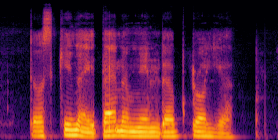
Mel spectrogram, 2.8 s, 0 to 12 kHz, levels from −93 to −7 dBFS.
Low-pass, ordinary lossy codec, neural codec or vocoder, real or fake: 10.8 kHz; none; codec, 24 kHz, 0.9 kbps, WavTokenizer, medium music audio release; fake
